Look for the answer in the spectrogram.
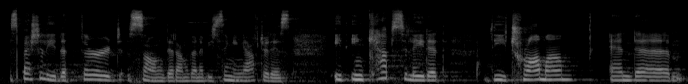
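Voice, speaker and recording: A woman singer from Lebanon talks to a concert audience before her next song. Her voice sits at an ordinary middle pitch. She speaks in a reflective, halting way, full of pauses and fillers. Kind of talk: spoken introduction at a concert.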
